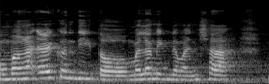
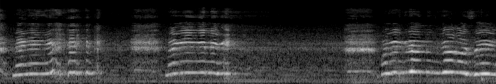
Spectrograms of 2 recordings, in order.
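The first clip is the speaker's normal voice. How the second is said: mock whimper; 13 semitones higher than usual. Puppy trembling on stairs.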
